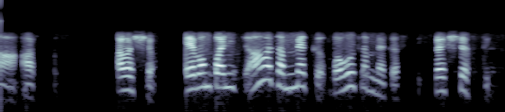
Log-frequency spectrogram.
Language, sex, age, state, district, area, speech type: Sanskrit, female, 45-60, Karnataka, Uttara Kannada, urban, conversation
